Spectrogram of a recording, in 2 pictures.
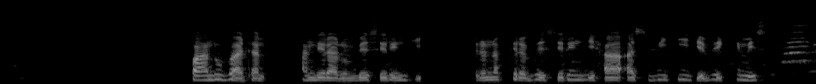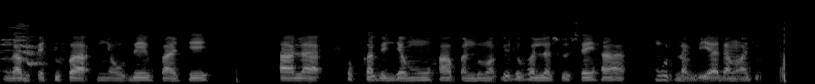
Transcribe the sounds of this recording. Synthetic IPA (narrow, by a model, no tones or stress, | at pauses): fandubatal | handiɾaɗumbɛsiɾiɲd͡ʒi | ɓɛɗɔnaftiɾabɛsiɾiɲd͡ʒihaʔasibitid͡ʒɛbɛkʰemisŋɡamɓɛtufaɲɔwɓɛbatɛ | haːlahɔkːaɓɛd͡ʒamːuhaɓanduma̰ɓːɛɗɔvalːasɔsajha | ŋɡuɾna̰mbija̰dama̰ːd͡ʒɔ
